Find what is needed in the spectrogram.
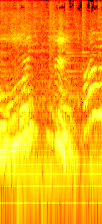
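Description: Young children's voices in a sing-song chant, the pitch sliding up and down in long glides.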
